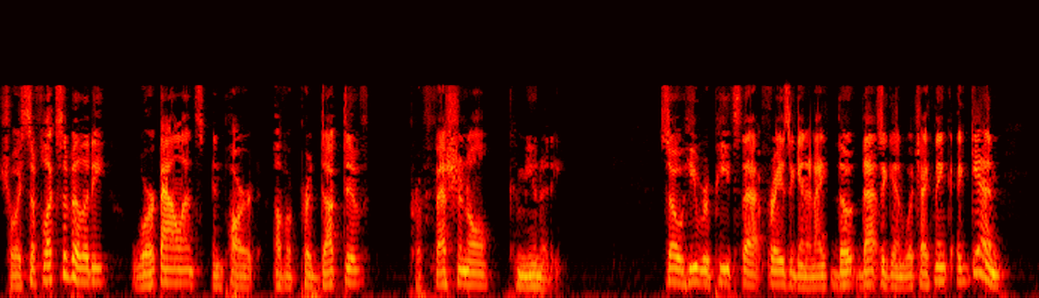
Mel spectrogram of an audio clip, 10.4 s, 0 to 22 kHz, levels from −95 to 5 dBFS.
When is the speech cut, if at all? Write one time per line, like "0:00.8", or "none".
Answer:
0:01.6
0:02.2
0:02.6
0:05.0
0:08.3
0:08.8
